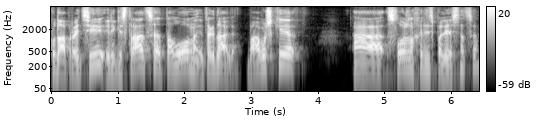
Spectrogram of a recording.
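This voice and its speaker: Fairly slow speech with lively intonation plays over a quiet background. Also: man. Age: 20s. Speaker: UX/UI designer and instructor. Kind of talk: casual interview.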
